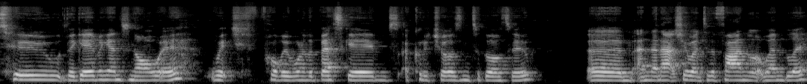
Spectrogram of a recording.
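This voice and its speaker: A woman speaks in a Yorkshire accent. Her intonation is monotone and flat. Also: big swings in loudness. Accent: Yorkshire, noticeable. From Yorkshire, northern England. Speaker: professional footballer. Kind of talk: interview.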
